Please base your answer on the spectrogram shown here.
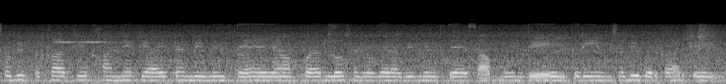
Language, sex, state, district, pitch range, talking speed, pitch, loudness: Hindi, female, Rajasthan, Bikaner, 180-190 Hz, 190 wpm, 185 Hz, -14 LUFS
